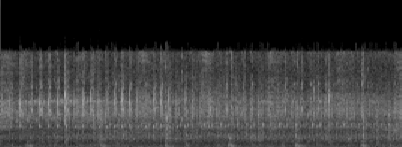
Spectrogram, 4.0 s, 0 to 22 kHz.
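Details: Late-1800s/early-1900s candle-heated Stirling engine novelty machine driving a small generator: light, fairly even ticking and clicking with a faint mechanical whir. Running smoothly.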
